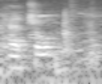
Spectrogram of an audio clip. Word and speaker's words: hetchel: called a flax hatchel, or it can be spelled with an A or with an E. You see it both ways, but it's hatchel or hetchel.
